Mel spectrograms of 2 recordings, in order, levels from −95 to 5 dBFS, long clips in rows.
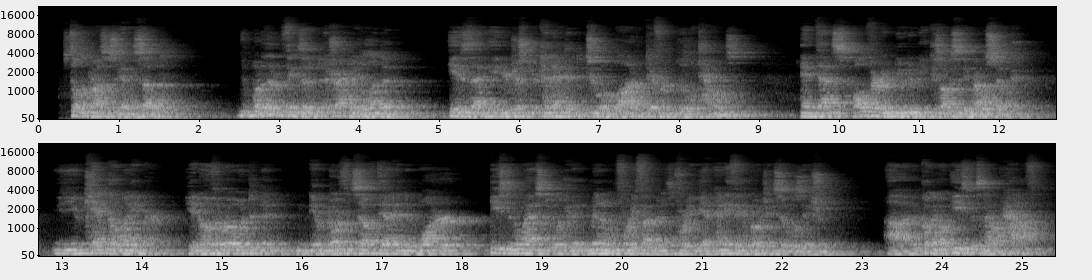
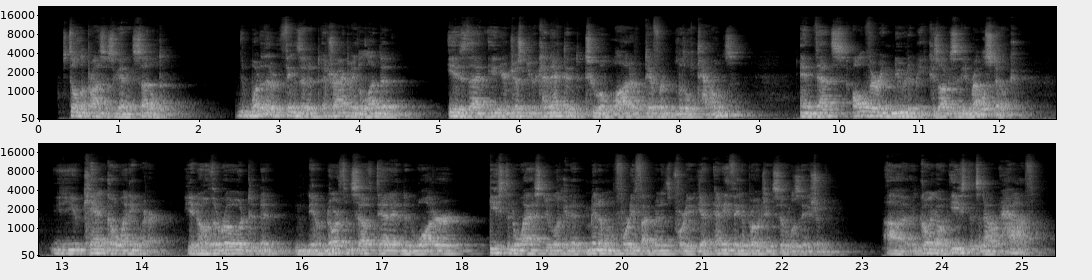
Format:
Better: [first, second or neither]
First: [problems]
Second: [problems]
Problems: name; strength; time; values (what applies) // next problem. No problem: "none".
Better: second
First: room echo; strong; dies away in 1.1 s // off-mic speech; far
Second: room echo; slight; dies away in 0.5 s // off-mic speech; far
